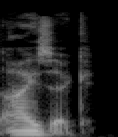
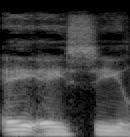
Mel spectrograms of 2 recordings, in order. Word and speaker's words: Isaac: Exhausted, he reminds them his name is Isaac, not AAC like they keep calling him.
